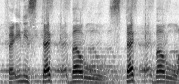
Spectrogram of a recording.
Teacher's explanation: فإن استكبروا عندي همس في الكاف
